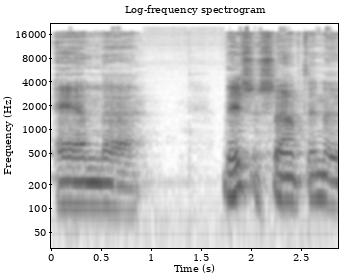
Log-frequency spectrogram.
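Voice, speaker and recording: A man's fairly low voice with fairly even intonation and audible room echo. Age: 80s+. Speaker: Bible teacher. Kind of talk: religious teaching monologue. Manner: halting, many fillers.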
